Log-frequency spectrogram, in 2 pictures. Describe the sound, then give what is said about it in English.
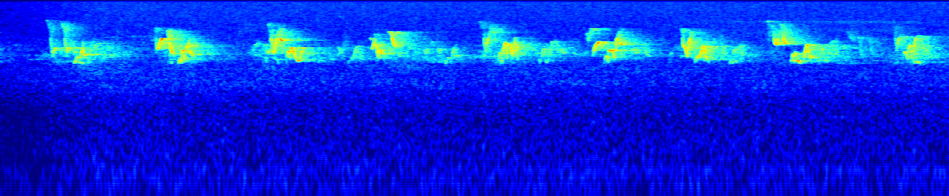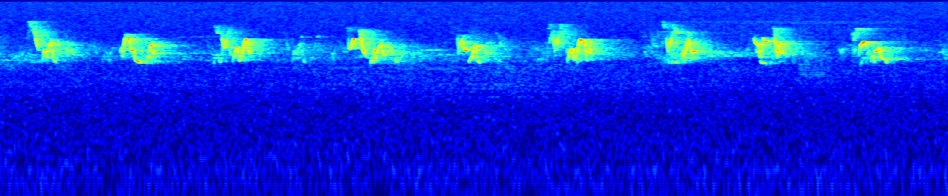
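A red-eyed vireo sings short, high-pitched phrases over and over, about one per second, in a steady rhythm over a soft background hiss. No one speaks. “if birdsong identification isn't your thing, that you can still just listen to the birds sing”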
